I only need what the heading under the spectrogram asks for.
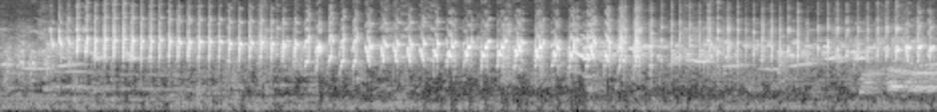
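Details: Kept lovebird singing in the 'ngekek' style: a long, fast, unbroken chattering trill of rapidly repeated high pulses sustained for about nine seconds, steady in rhythm, over faint background noise.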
